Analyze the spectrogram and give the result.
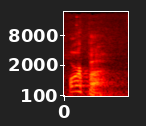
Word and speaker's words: Orpah: Oprah's birth name is actually Orpah, taken from this very passage of scripture. But in her life, everybody kept mispronouncing it. They kept calling her Oprah, and it just kind of stuck. But really, her name is Orpah Winfrey.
